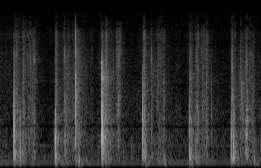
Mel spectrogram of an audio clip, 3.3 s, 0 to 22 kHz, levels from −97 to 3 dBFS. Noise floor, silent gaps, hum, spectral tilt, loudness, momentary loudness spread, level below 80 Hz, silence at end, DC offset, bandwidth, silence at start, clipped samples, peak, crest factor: -57 dBFS; none; none; -2 dB/octave; -39 LUFS; 16 LU; under -90 dBFS; 0.05 s; under 0.1%; 16.5 kHz; 0.2 s; under 0.1%; -6 dBFS; 36 dB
